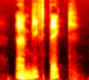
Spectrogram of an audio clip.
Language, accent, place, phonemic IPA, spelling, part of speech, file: French, France, Paris, /bif.tɛk/, bifteck, noun, Fr-bifteck.ogg
- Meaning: beefsteak (a steak of beef)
